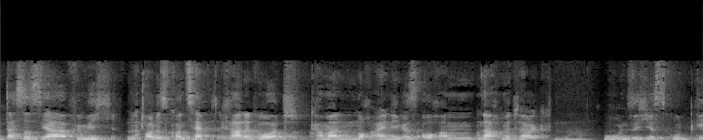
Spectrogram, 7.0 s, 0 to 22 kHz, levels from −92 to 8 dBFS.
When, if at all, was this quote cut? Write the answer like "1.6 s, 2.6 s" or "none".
1.4 s, 2.2 s, 4.8 s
